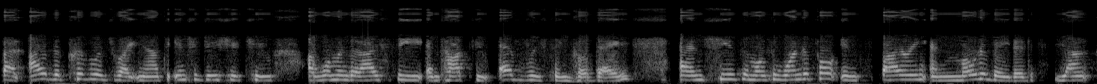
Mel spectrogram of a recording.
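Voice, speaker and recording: A woman's voice: mid-range voice, a little mellow, slight background noise, rough recording. A woman speaking as guest speaker on a business call, effusive and full of praise. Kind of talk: warm introduction speech.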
